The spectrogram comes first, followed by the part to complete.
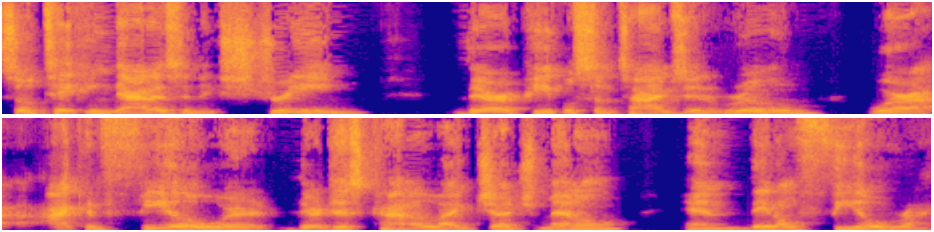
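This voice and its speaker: This man's voice is fairly high-pitched and somewhat breathy, moving at a moderate pace with very wide pitch swings. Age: 50s. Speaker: personal development coach. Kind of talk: personal development talk. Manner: conversational.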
